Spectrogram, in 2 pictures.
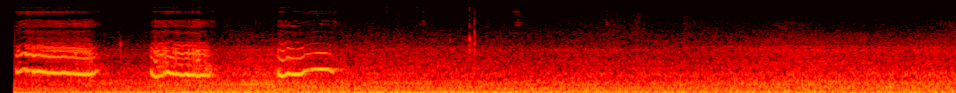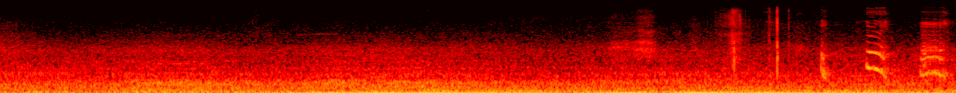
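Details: Young male parti-colour Chihuahua giving a few short high whimpering whines, each with a quick upward twist, at the start and again near the end, over steady low room hum.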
